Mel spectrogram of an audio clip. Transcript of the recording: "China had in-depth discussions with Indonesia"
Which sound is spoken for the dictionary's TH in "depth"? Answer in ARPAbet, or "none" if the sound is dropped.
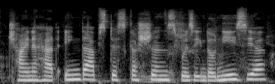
S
